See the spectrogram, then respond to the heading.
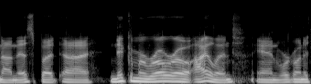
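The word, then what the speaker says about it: Nikumaroro: They recently completed, as I said, their summer trip to, and you'll have to correct my pronunciation on this, but Nickamororo Island, and we're going to talk about what they learned.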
